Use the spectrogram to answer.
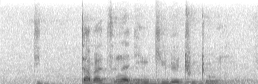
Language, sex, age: Southern Sotho, male, 23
